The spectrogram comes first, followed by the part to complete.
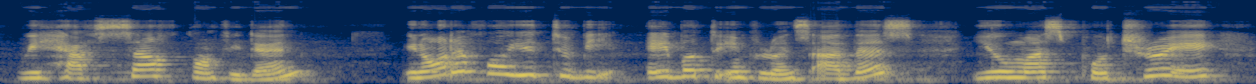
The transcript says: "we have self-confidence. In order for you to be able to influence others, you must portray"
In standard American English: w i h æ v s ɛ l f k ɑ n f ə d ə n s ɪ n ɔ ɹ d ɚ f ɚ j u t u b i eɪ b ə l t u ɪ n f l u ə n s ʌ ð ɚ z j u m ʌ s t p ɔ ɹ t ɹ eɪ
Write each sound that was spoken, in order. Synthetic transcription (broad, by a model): w i h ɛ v s ɛ l f k ɑ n f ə d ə n ɪ n ɔ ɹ d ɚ f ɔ j u t u b i eɪ b ə l t u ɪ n f l u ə n s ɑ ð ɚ s j u m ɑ s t p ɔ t ɹ eɪ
